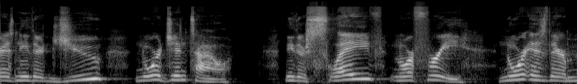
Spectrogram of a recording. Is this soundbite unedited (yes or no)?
yes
